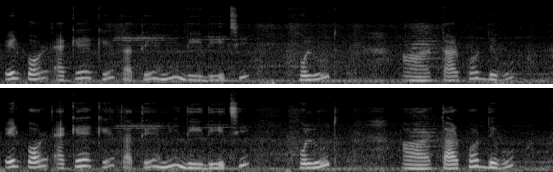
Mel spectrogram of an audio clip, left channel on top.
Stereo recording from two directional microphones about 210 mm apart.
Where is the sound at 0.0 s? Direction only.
20° right (ahead or behind).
